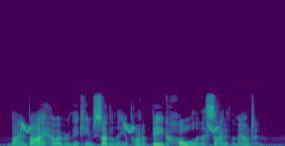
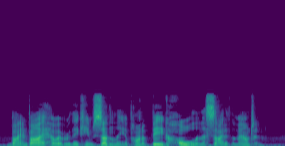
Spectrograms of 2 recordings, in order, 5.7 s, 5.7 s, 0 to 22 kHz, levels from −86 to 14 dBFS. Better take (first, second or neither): second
